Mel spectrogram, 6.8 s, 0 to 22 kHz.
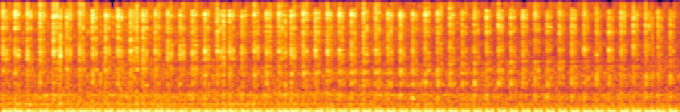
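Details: Old F-20 tractor with homemade loader, built about 1942 on steel wheels, idling: steady low-pitched idle about four beats a second with an uneven, stumbling pulse; still misfiring; engine misfire.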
